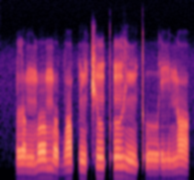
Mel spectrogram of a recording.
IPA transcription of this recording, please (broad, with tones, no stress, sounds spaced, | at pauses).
l o˨ ŋ m oː˦ m o˨ b ɔ˦ p ĩ˨ t͡ʃ ũ˦ kʼ ũ˦ ɣ ĩ˦˨ kʼ uː˨ ɾ iː˨ n ɔ˦˨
